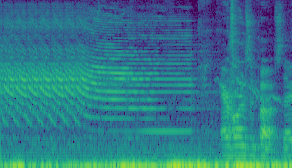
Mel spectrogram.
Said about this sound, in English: Yeah, for that wonderful air horn app. Yes, that is amazing.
